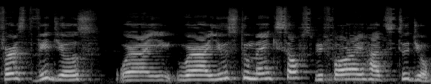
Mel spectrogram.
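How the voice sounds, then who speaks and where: A woman speaks with an Israeli accent. Her pace is fairly slow. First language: Hebrew. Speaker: soapmaker. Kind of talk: tutorial. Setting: home workshop, partly on a balcony.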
